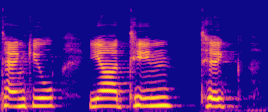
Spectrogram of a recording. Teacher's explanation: ये T H का दो तरह की प्रोनाउंसिएशन देता है, एक तो थ की और एक द की। थ जो है वो वॉइसलेस साउंड है, उसमें वोकल कॉर्ड्स की वाइब्रेशन नहीं होती।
